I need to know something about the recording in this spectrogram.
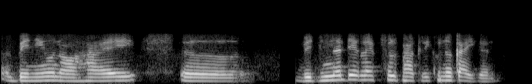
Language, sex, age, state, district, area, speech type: Bodo, male, 18-30, Assam, Kokrajhar, rural, conversation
